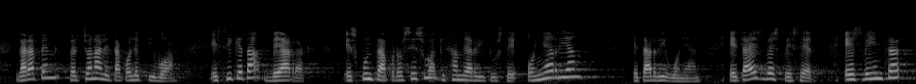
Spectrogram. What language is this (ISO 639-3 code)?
eus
